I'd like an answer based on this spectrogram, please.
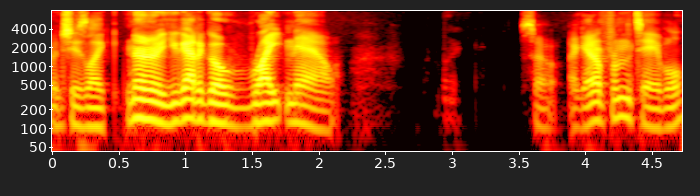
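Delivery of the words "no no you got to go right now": put-on intense, urgent, dead-serious insistent voice. Retelling how mom came to the table at a family dinner: imitating mom, real intense. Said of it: "real intense".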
